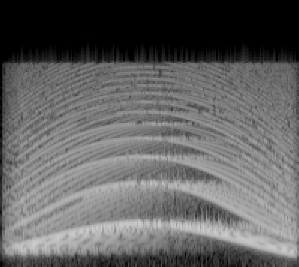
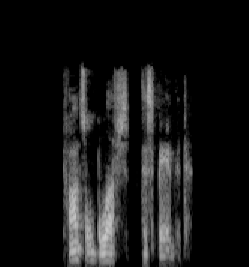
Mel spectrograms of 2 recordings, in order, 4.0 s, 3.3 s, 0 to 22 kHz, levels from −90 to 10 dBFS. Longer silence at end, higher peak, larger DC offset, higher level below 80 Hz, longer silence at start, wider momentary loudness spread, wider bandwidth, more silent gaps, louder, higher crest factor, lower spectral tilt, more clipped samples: second, 0 s vs 0.75 s; about the same, 0 dBFS vs -2 dBFS; neither; about the same, -68 dBFS vs -68 dBFS; second, 0.05 s vs 0.85 s; second, 2 LU vs 14 LU; about the same, 9 kHz vs 8.4 kHz; second, none vs 1.74-1.82 s; first, -12 LUFS vs -19 LUFS; second, 12 dB vs 20 dB; about the same, -1.5 dB/octave vs -2.5 dB/octave; neither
